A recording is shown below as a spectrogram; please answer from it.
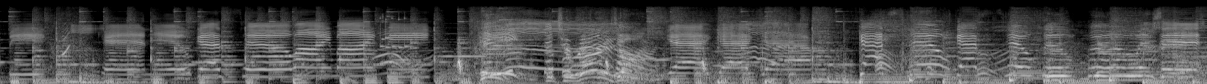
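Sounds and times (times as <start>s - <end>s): person singing: 4.6s - 8.0s.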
